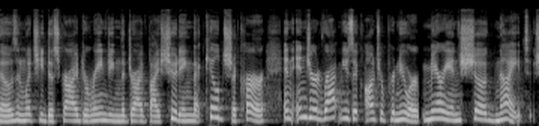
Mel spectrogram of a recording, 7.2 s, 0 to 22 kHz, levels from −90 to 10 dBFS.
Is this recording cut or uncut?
uncut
